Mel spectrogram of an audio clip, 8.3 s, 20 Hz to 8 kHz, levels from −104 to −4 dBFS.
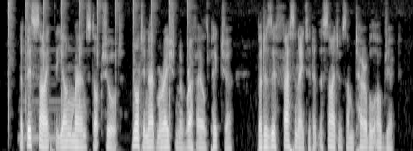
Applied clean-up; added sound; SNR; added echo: classical method Wiener filter.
